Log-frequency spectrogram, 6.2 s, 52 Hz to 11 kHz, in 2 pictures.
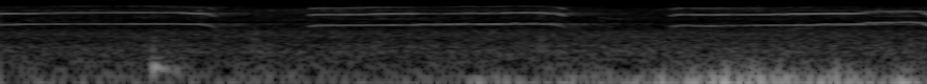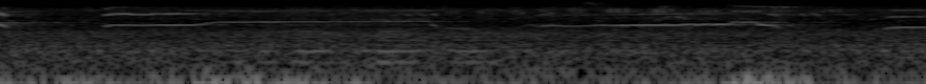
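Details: Juvenile female white-tailed eagle, probably not yet able to fly, screaming loud and close near the nest while her mother eats a fish, 8:36 am, 8 July 2018; thin, drawn-out whistled screams, slightly rising, repeated in a quick uneven series over low rumbling noise.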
